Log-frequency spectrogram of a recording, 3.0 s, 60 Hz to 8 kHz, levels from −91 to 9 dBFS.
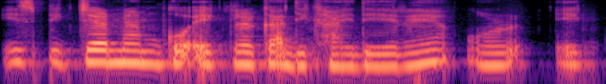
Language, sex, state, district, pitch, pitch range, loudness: Hindi, female, Arunachal Pradesh, Papum Pare, 195 Hz, 185-215 Hz, -18 LUFS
